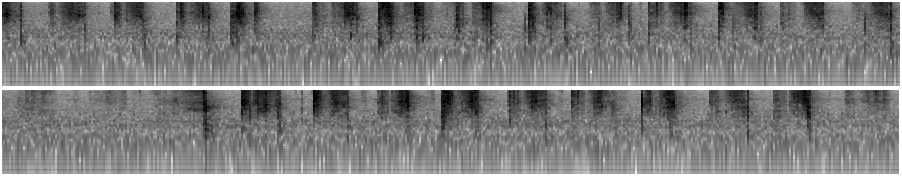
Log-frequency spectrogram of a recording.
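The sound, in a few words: shuffling a deck of cards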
